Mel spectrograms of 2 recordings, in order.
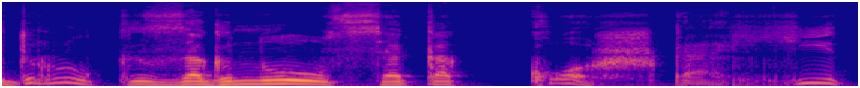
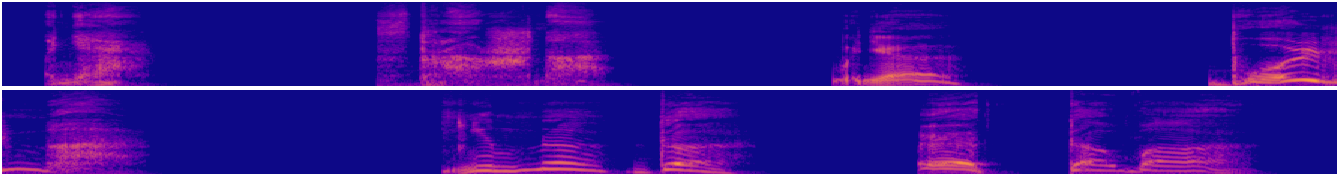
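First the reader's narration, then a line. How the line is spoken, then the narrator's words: Broken muffled whisper. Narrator (Russian): как бы против воли зашептал голосом, прерывающимся и глухим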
